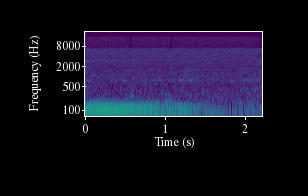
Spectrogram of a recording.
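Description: A low steady hum that fades away about a second and a half in.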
